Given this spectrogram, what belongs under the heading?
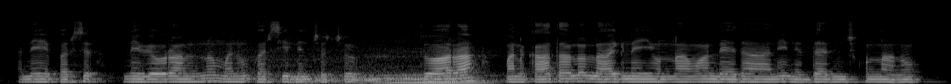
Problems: background sounds at intervals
